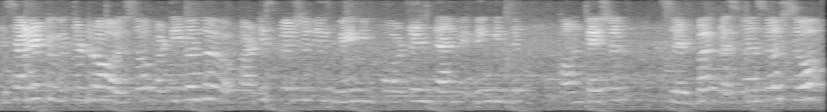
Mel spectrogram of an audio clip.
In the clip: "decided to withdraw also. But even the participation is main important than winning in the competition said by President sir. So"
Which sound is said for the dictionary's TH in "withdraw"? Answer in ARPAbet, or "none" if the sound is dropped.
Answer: T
